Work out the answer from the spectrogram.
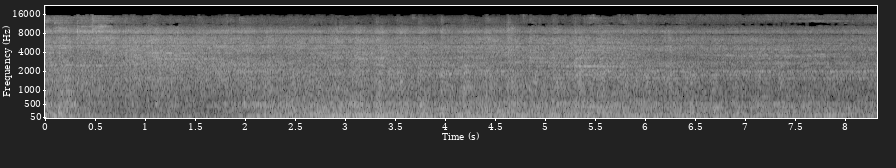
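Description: Double-stack intermodal well cars of a freight train rolling past on the rails: a steady rumble of steel wheels on track, swelling slightly a couple of seconds in.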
